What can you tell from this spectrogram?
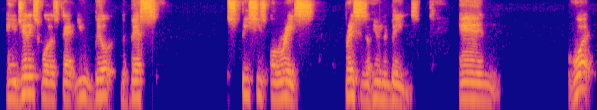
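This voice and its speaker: A middle-aged man hosts a talk radio show alone, speaking in an earnest, preachy tone and often stumbling over his words. His voice sits a little high for a man and has a husky, slightly raspy edge. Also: fairly bright tone, rough recording. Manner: earnest and preachy, with many hesitations. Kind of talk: solo political commentary.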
